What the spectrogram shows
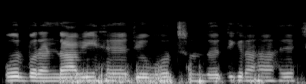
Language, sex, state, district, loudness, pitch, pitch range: Hindi, male, Uttar Pradesh, Jalaun, -17 LUFS, 170 Hz, 165-175 Hz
